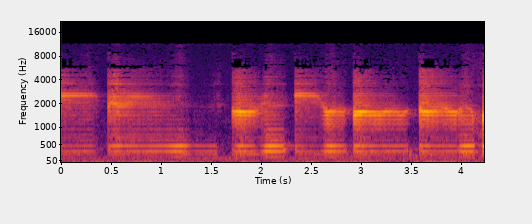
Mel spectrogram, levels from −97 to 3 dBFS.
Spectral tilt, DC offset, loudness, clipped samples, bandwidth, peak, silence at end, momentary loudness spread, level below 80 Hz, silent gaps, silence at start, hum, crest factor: -4 dB/octave; 0.4%; -21 LUFS; under 0.1%; 11.5 kHz; -2 dBFS; 0 s; 13 LU; -52 dBFS; none; 0 s; none; 22 dB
